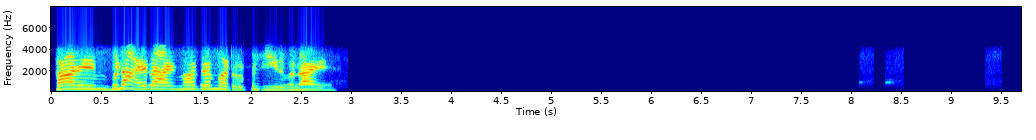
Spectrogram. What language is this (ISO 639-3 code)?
doi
